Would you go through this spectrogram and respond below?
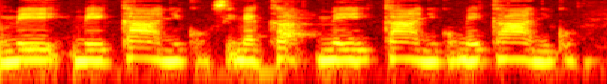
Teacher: Não fala mecânico, é mecânico, sim, mecânico, sim, porque o E é fechado, então fica mecânico, sim, mecânico. O E é fechado, o A é aberto, não nasaliza nem M nem N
